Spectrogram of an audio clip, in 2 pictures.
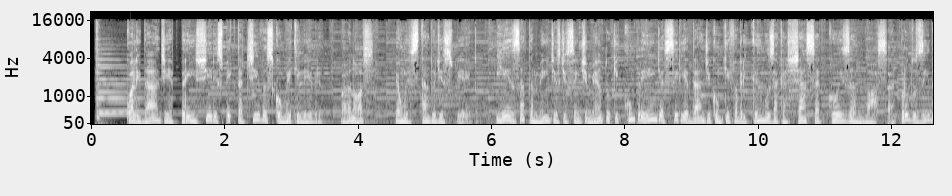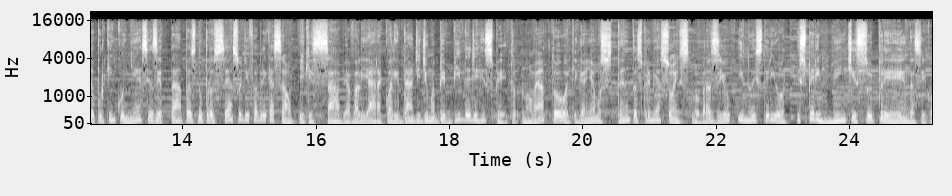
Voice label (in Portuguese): SUAVE PADRÃO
